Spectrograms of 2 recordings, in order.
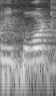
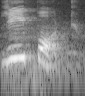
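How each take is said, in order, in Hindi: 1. Stress दूसरे syllable पर है। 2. स्ट्रेस पहले सिलेबल पर है। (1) "हम जनरली इसको रिपोर्ट ही साउंड करते हैं" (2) "अगर हमें नहीं पता होता तो शायद हम रिपोर्ट ऐसे भी बोल सकते थे उसको"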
